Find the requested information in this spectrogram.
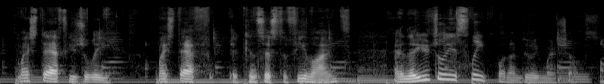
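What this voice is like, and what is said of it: Brooklyn Jewish accent. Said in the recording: “my Brooklyn Jewish accent”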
